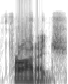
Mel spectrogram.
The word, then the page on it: frottage: American English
